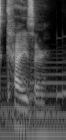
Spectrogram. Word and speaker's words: Caesar: There's no soft C in Latin. Shut up. Claudius. How do you, what did I say? Kaiser?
